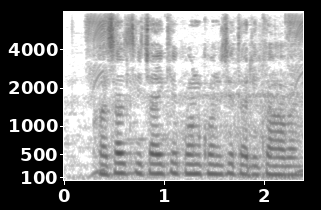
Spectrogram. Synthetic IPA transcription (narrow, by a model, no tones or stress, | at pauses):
pʰɐsəlsit͡ʃaːikekoːnkoːnset̪ɐɾiːkaɦoʋɛ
